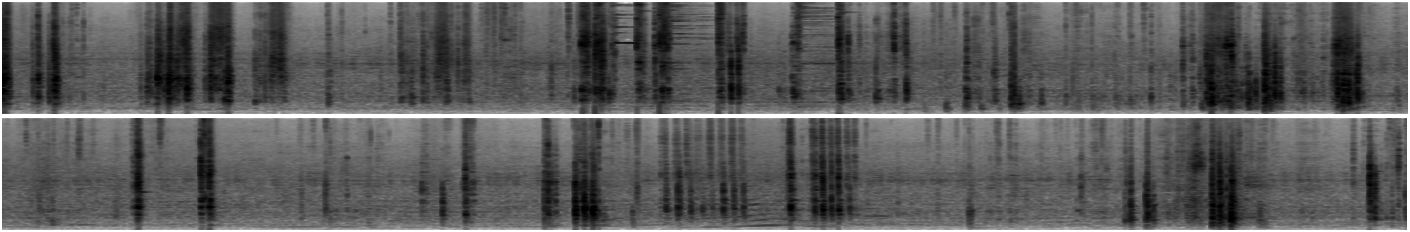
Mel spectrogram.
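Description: Handling a plywood drywall toolbox: white plastic tub drawers sliding in and out and metal tools clinking and knocking against them, as a string of separate knocks and clatters with a quick metallic rattle about six seconds in.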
